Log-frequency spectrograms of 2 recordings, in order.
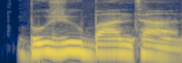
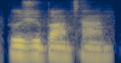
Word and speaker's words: Buju Banton: It's Buju Banton, right? – Buju Banton. – Banton. Thank you. Buju Banton.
